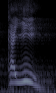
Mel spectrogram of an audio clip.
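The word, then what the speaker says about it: חי: Yung salitang life sa Hebrew word ay kayim o at kayi.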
